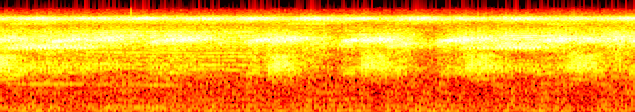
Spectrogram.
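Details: Nightly frog chorus in a backyard of the Deep South following a rainstorm, a steady shrill drone layered with rhythmic pulsed calls about every half second, many frogs calling at once.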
